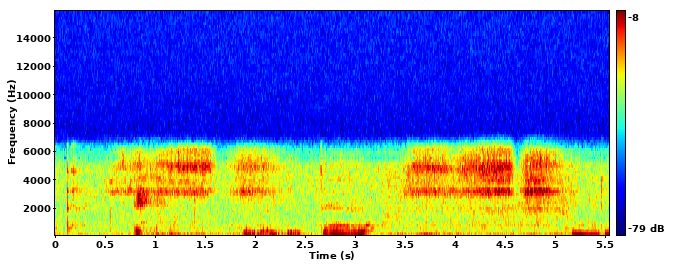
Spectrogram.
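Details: Female Basset Hound sleeping peacefully on an armchair, snoring.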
